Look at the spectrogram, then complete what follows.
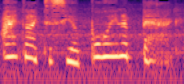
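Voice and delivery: high-pitched goblin; high storybook creature voice. A narrator's reading. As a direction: keep the goblin's voice lifted high. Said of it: "said the goblin".

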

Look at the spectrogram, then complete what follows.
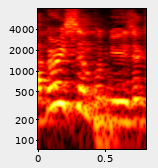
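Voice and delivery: ordinary delivery

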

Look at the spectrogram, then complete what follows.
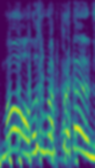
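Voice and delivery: put-on high, slow whine of a teenage son protesting; pleading son. Teen son whining up at his mom about his friends, high and drawn out. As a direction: stretch it out high like a kid begging his mom to back off.

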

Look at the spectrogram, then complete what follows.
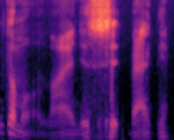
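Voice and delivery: usual speaking voice

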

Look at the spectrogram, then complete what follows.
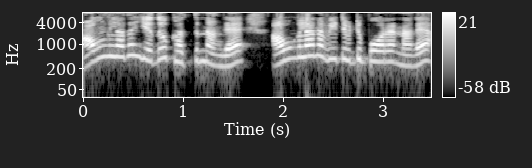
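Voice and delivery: usual speaking voice

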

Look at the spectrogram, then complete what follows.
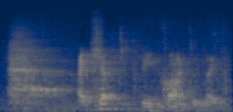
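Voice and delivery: sighed, soft and slow; resigned sigh. Real, not acted. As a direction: breathe it out, defeated. Admits lifelong lateness, with sigh.

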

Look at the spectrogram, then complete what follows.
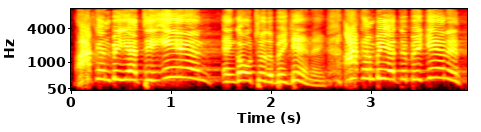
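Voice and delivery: emphatic, driving sermon cadence; full-force preaching. Real, not acted. Preacher telling congregation not to be afraid, mounting forceful preaching.

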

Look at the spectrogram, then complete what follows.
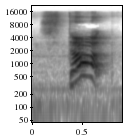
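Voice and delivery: loud, high shout to stop a fight; cried out. Acted. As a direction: yell it over the crowd to halt them. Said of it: "a familiar voice cried out".

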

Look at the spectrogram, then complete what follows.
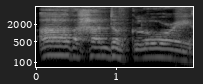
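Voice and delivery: high, unctuous salesman's coo; oily shopkeeper. Acted. Shopkeeper showing a boy a cursed item, oily. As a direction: slide into the sale like a greasy merchant. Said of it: "his oily voice".

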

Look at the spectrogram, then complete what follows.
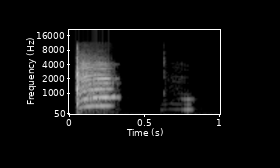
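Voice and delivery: Elephant in three separated beats, starting high; syllable-by-syllable clapping. Shown as a demonstration. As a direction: split Elephant into el, e, phant for clapping. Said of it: "Can we do it again?".

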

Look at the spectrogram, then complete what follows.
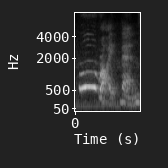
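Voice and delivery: very high, loud, slow mock-agreeable troll; troll agreeing. A narrator's reading. Troll agreeing to leave, slow and loud. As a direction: drag it out cheerfully. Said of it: "said the troll".

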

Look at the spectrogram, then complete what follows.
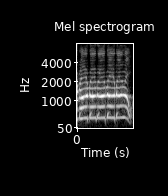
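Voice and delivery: rising panicked pleading; frantic, stuck and can't escape; high frantic no no no; panicked no's. Real, not acted. Player panicking while stuck in game.

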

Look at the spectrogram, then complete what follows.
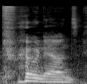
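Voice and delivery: normal talking voice

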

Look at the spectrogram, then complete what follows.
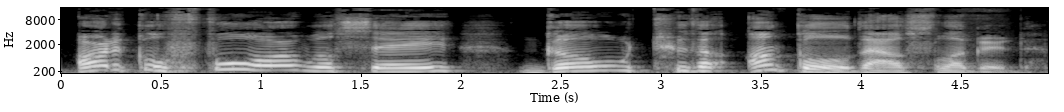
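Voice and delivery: very high, loud proclaiming cat; Krazy Kat. A narrator's reading. Krazy proposes articles to Ignatz, high proclaiming voice. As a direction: announce it grandly way up high.

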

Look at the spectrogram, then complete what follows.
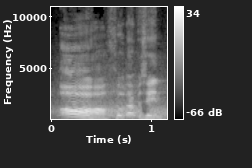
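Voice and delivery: loud, high wail of disbelief; shocked outcry. Real, not acted. Gamer crying out as his shot is saved, loud and high. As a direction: cry out as the ball stays out. Shot just misses in the game.

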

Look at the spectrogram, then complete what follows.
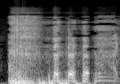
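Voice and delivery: words spilling out between laughs; laughing. Real, not acted. Friend laughing at a failed British accent.

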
